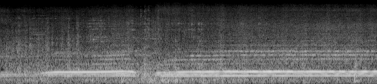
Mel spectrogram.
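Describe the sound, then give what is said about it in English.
A steam train of the North Pacific Coast narrow gauge railroad rumbles through the town of Point Reyes Station with a loud, sustained whistle that blows twice, the second blast long and steady over the clatter of the engine and cars. “The hissing, steaming engines transported lumber from the Russian River”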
